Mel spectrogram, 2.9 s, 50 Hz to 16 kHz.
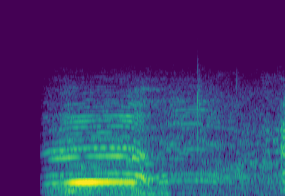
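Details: Limousin calves at the Gondanglegi animal market, Malang, East Java, 12 February 2020: a single harmonic moo, steady then falling, lasting about a second, followed by faint market murmur.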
